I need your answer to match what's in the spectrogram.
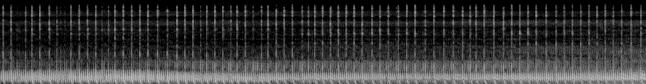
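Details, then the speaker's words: Shindaiwa 22T trimmer with aftermarket carburetor replacing original Walbro and a slightly sticky taped throttle cable: crisp even idle, brief rev dropping cleanly back; cable didn't stick, runs normally. "just a little rev just wanted to rev it a little bit to see if the cable would stick it didn't look like it was"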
